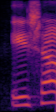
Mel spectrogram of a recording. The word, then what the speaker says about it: ईशा: ईशा ही होता है नहीं है ईशा है ईशा और ईशा एक संस्कृत शब्द है ओके और उसका मतलब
